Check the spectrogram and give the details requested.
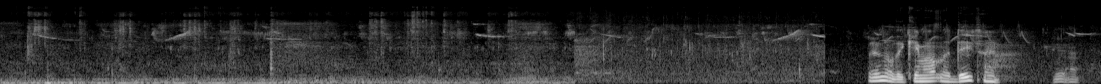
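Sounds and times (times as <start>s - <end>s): low background rumble: 0.0s - 5.8s
birds calling: 0.0s - 11.0s.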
